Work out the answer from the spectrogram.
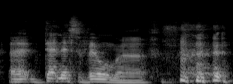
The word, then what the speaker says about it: Denis Villeneuve: Is that how you pronounce his name? I think it's Vinyl Denis. Denis Villeneuve.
